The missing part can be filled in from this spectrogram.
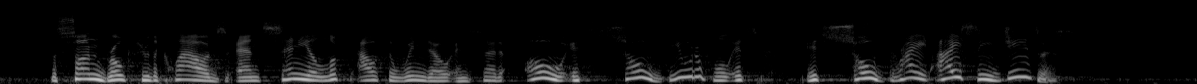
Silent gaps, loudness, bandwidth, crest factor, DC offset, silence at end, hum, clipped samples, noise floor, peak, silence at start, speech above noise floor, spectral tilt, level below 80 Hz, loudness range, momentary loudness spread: none; -29 LUFS; 8.6 kHz; 16 dB; under 0.1%; 1.4 s; none; under 0.1%; -71 dBFS; -14 dBFS; 0.5 s; 42 dB; -8.5 dB/octave; -72 dBFS; 4 LU; 12 LU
